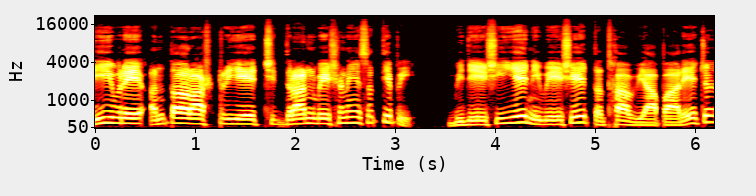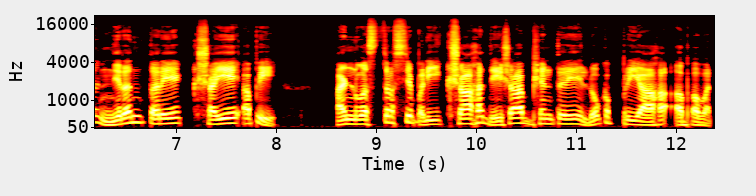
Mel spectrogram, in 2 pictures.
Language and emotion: Sanskrit, neutral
